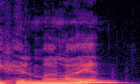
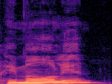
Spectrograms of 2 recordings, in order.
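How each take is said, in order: First: Himalayan said as him-uh-LAY-un; Himalayan pronunciation variant. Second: Himalayan said as hi-MAH-lee-un; alternative Himalayan pronunciation. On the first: Vlogger naming the bike he ordered, Himalayan as him-uh-LAY-un. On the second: Vlogger offering the other way, Himalayan as hi-MAH-lee-un. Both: Shown as a demonstration. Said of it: "whichever way you wanna pronounce it".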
